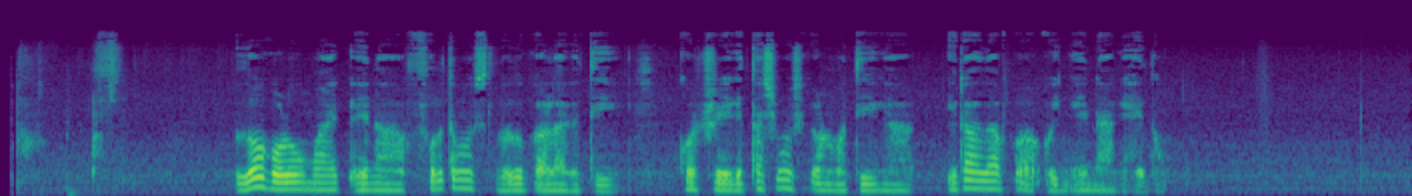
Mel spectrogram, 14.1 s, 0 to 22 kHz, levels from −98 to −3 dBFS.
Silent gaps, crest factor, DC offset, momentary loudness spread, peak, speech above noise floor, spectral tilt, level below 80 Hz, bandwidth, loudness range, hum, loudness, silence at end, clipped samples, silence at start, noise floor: none; 22 dB; under 0.1%; 19 LU; -8 dBFS; 32 dB; -5.5 dB/octave; -70 dBFS; 11.5 kHz; 11 LU; none; -28 LUFS; 2.45 s; under 0.1%; 0.15 s; -60 dBFS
